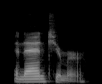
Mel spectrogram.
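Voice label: "enantiomer", Canadian English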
